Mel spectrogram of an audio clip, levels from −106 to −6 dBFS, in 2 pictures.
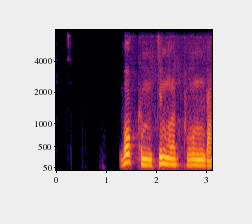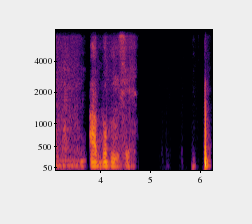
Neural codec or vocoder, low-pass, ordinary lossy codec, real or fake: codec, 16 kHz in and 24 kHz out, 1.1 kbps, FireRedTTS-2 codec; 7.2 kHz; Opus, 32 kbps; fake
